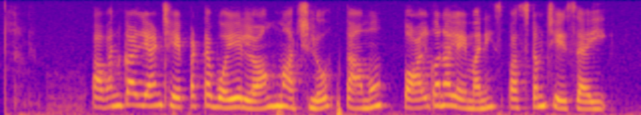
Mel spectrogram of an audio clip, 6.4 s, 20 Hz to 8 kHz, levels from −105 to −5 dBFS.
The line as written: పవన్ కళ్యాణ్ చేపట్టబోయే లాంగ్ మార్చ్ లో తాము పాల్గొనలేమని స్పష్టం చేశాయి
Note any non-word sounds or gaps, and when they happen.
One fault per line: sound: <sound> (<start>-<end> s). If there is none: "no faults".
no faults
